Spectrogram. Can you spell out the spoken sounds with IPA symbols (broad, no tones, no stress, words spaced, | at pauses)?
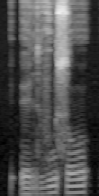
ʔervuso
